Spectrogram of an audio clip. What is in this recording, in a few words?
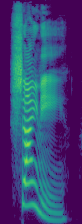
"SHINY", english; 3000 words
